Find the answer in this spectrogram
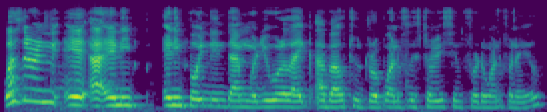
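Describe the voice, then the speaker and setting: A woman's voice: medium pitch, fast talker, fairly bright tone. A woman hosting a casual livestream podcast, enthusiastic and encouraging, laughing often as she asks questions. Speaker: podcast host.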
